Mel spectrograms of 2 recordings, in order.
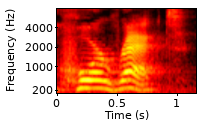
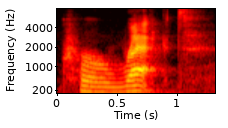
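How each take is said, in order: First: Both syllables sound equally strong. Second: One syllable clearly stands out from the other. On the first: The speaker calls it wrong. "they sound too similar" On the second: The speaker calls it right. "Now they sound different"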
